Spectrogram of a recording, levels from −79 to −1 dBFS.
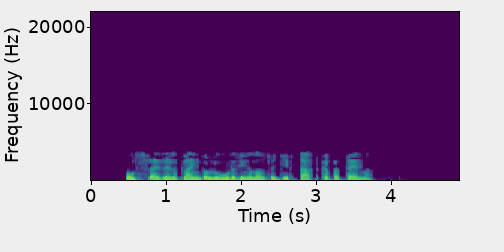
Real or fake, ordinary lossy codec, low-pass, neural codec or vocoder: real; MP3, 16 kbps; 3.6 kHz; none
